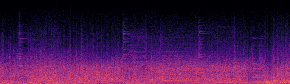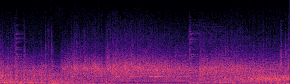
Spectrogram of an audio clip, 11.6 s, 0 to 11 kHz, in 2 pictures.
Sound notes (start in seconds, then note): 0.1 explosions blasting; 7.1 heavy artillery booming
